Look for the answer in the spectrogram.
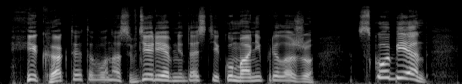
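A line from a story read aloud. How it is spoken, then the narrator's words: Muffled squeak, helpless laughter. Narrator (Russian): пискнула из-под одеяла, изнемогавшая от хохота Шурка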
